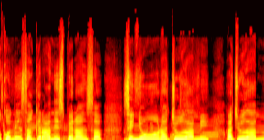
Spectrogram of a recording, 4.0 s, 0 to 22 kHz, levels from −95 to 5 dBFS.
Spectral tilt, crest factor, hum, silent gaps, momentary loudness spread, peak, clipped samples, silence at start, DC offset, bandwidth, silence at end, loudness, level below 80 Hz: -4 dB/octave; 14 dB; none; none; 7 LU; 0 dBFS; under 0.1%; 0 s; under 0.1%; 16.5 kHz; 0 s; -14 LUFS; -42 dBFS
